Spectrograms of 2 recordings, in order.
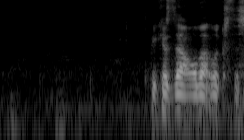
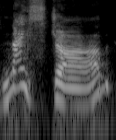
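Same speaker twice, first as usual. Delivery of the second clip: praise word; 7 semitones higher, 6 dB louder than usual. Shown as a demonstration. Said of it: "You can use".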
